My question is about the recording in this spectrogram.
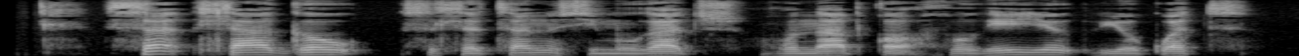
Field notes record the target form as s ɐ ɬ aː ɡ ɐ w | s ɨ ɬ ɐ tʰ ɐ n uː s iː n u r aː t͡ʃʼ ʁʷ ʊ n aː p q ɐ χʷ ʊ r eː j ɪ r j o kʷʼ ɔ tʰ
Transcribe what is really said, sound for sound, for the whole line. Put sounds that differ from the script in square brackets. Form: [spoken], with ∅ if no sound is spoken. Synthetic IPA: s ɐ ɬ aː ɡ ɐ w | s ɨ ɬ ɐ tʰ ɐ n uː s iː [m] u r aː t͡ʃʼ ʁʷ ʊ n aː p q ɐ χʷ ʊ r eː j ɪ r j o kʷʼ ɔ tʰ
